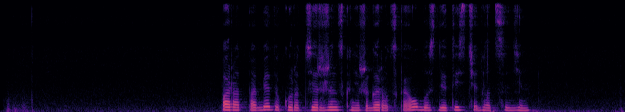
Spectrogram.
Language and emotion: Russian, neutral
